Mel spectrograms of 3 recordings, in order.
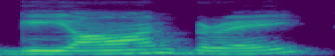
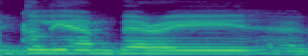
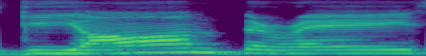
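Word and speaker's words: Guillain-Barré: so that's G ber gon Beret the way we say it some people say Gan ber but the the way you pronounce it is gon Beret syndrome gon Beret syndrome okay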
